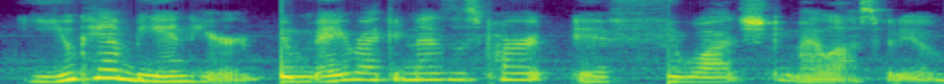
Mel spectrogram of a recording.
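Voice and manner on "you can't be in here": ordinary talk, nothing marked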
